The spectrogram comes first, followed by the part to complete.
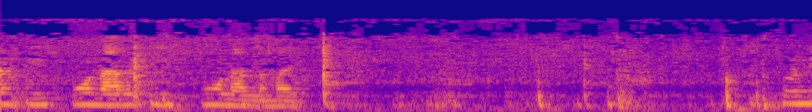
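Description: A wooden spoon stirring vegetables as they fry in the steel inner pot of an electric pressure cooker, with a low sizzle and a few sharp clicks of the spoon against the pot.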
